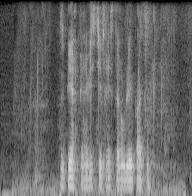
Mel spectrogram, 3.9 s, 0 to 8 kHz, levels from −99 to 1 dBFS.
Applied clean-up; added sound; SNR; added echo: neural mask model Resemble Enhance denoiser.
